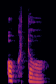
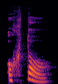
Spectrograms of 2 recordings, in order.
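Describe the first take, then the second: First: The middle consonant is a hard k sound. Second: The middle consonant is a breathy ch sound. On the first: It is the standard form. "the standard pronunciation" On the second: It is the casual everyday form. "especially in casual conversation"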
